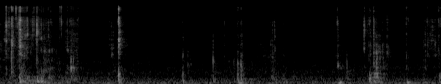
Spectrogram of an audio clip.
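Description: A metal blade scrapes shavings off the edge of a solid, dry blue-and-white striped bar of soap held in a hand with long nails. About ten short, crisp, bright scraping crunches come at irregular intervals, each cutting off almost at once. Quiet stretches fall between them.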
